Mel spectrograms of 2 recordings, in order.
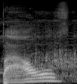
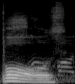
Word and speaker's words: bowels: didn't realize that I wanted him to say bowels, as in, you know what bowels are. But he said bowls, because I think bowls and bowels are spelled the same way, so...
